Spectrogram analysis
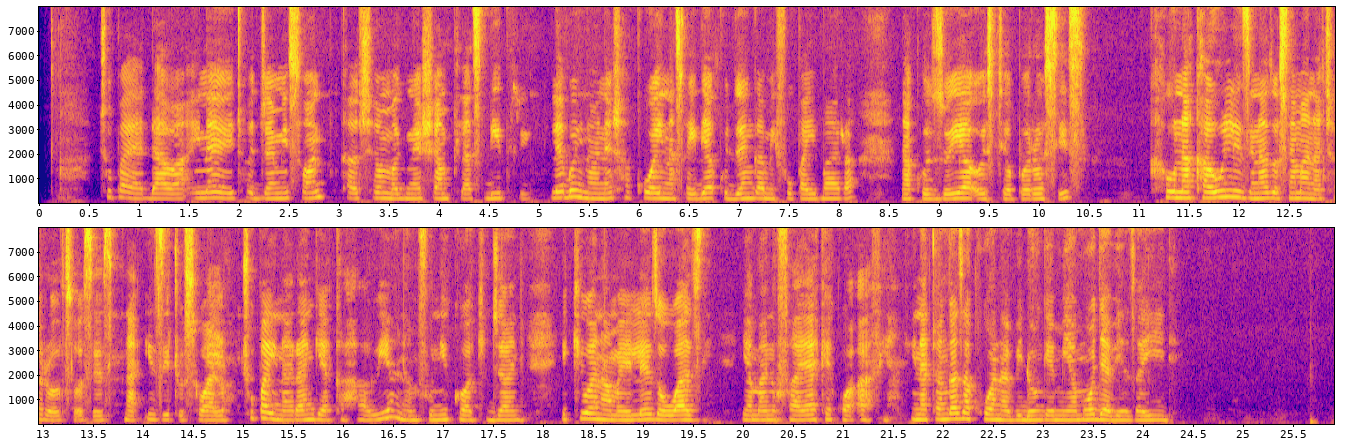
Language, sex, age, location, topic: Swahili, female, 25-35, Nairobi, health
